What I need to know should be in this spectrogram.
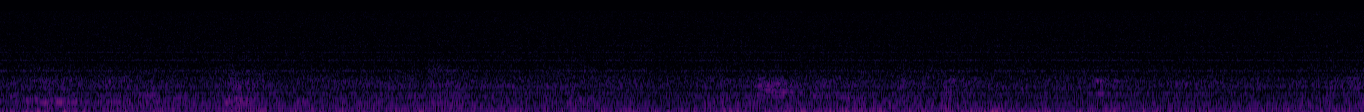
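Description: Playing cards are shuffled softly by hand.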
